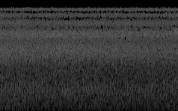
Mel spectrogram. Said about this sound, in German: In sanften Böen schüttelt es an den dickköpfigen Birken, die keinerlei Lust haben, sich von ihrem Laub zu trennen. Es ist wie ein natürliches, weißes Rauschen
